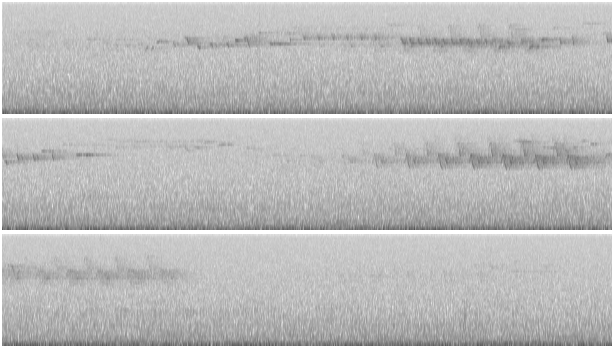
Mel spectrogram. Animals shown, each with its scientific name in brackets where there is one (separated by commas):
Brown Creeper (Certhia americana), Winter Wren (Troglodytes hiemalis), Ovenbird (Seiurus aurocapilla)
